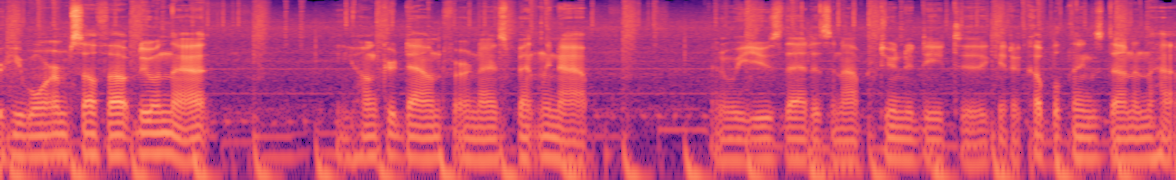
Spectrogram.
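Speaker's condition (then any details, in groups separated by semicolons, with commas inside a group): No condition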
